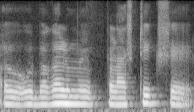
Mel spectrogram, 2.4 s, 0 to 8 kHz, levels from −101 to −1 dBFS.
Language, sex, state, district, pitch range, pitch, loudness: Maithili, male, Bihar, Supaul, 135-155 Hz, 140 Hz, -14 LUFS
